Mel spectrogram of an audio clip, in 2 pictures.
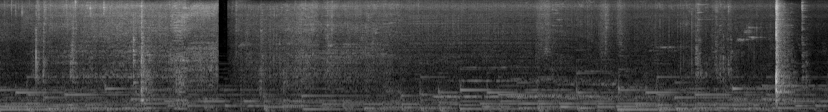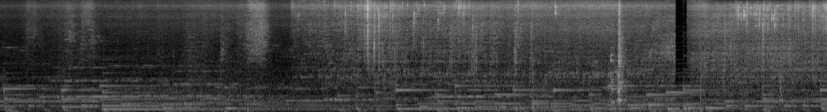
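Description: Luchi deep-fry in hot oil for a school tiffin, a loud continuous crackling sizzle with faint stirring and tool knocks, steady throughout with brief bursts as dough hits the oil.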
